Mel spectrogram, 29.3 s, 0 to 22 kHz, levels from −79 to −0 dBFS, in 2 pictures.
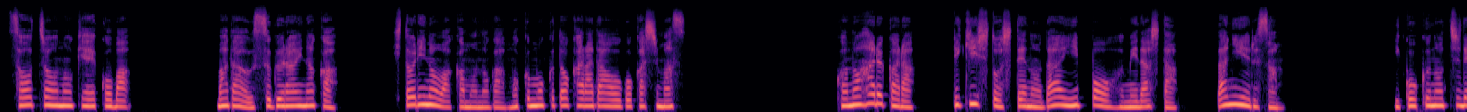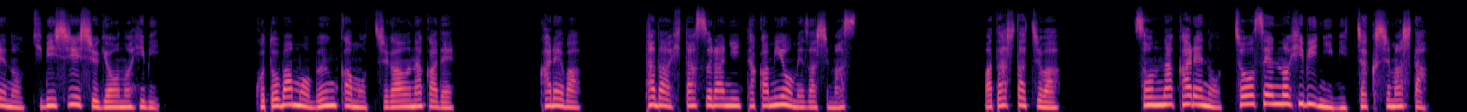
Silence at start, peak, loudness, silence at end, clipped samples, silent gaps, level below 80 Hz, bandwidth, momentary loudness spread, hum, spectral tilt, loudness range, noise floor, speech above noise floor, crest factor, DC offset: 0.1 s; -12 dBFS; -24 LUFS; 0.4 s; under 0.1%; none; -72 dBFS; 15 kHz; 11 LU; none; -5 dB/octave; 3 LU; under -90 dBFS; over 67 dB; 14 dB; under 0.1%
